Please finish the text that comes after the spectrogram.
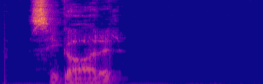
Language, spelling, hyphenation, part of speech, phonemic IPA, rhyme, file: Norwegian Bokmål, sigarer, si‧gar‧er, noun, /sɪˈɡɑːrər/, -ər, Nb-sigarer.ogg
- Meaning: indefinite plural of sigar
